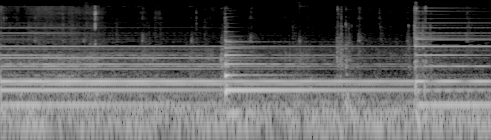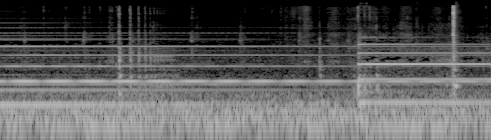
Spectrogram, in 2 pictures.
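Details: Hammond electromechanical mantel clock after servicing, running unplugged with the mainsprings needing a bit of winding. Clear chime strikes every few seconds over a light, steady tick show it is chiming and running normally.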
